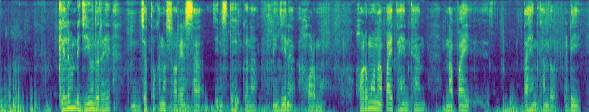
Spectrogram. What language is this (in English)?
Santali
